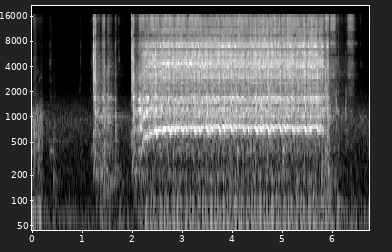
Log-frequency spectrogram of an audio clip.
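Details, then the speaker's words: Howard Price Maverick 620 (Cub Cadet) utility vehicle in neutral, parking brake on, fed by a temporary electric fuel pump: a short starter burst, then steady cranking with only faint firing; the engine hits a couple of times but won't catch. Owner suspects a gummed-up carburetor. "i heard it hit a couple times there where's my car cleaner that carburetor definitely gummed up"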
